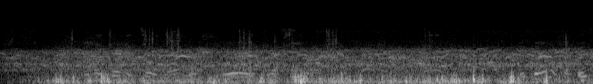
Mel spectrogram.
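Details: A large flock of snow geese at Bosque del Apache on 11 November 2011, calling at once in a dense, continuous chorus of nasal, yelping honks overlapping with no pauses.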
